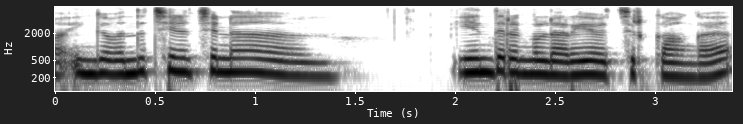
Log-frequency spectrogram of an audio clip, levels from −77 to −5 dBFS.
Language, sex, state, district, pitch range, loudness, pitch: Tamil, female, Tamil Nadu, Nilgiris, 230-270 Hz, -13 LUFS, 250 Hz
